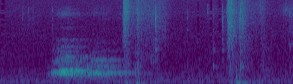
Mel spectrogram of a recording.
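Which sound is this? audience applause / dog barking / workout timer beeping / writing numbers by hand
dog barking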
